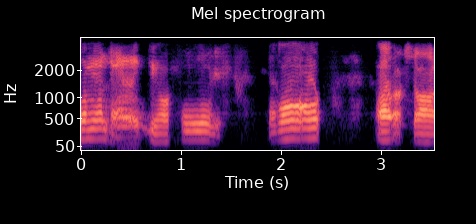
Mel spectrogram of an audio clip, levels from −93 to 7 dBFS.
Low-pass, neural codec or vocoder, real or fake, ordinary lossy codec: 3.6 kHz; codec, 16 kHz, 1 kbps, FreqCodec, larger model; fake; none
